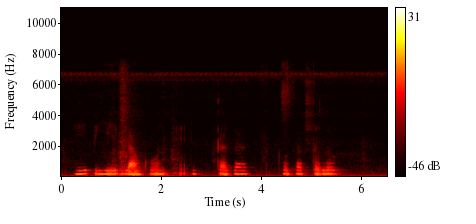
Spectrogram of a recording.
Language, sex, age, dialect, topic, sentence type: Marathi, female, 18-24, Southern Konkan, agriculture, question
